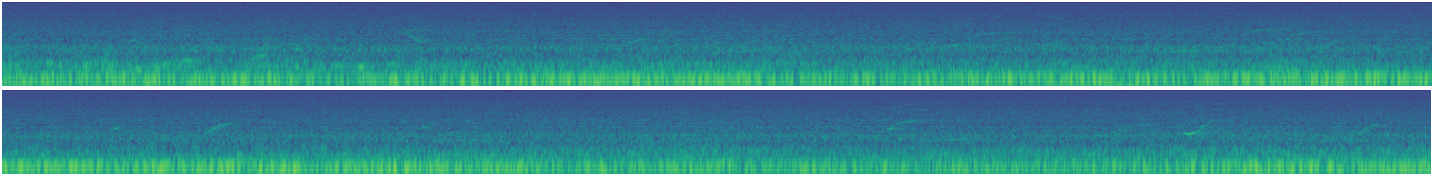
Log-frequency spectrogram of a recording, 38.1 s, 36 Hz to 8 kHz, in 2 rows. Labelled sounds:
12.9	13.3	humpback whale, 0.80 to 1.1 kHz
16.7	17.4	humpback whale, 0.90 to 1.4 kHz
21.9	22.2	humpback whale, 0.80 to 0.96 kHz
31.0	31.7	humpback whale, 0.83 to 3.5 kHz
34.2	34.4	humpback whale, 0.80 to 0.93 kHz
35.0	35.4	humpback whale, 0.80 to 1.2 kHz

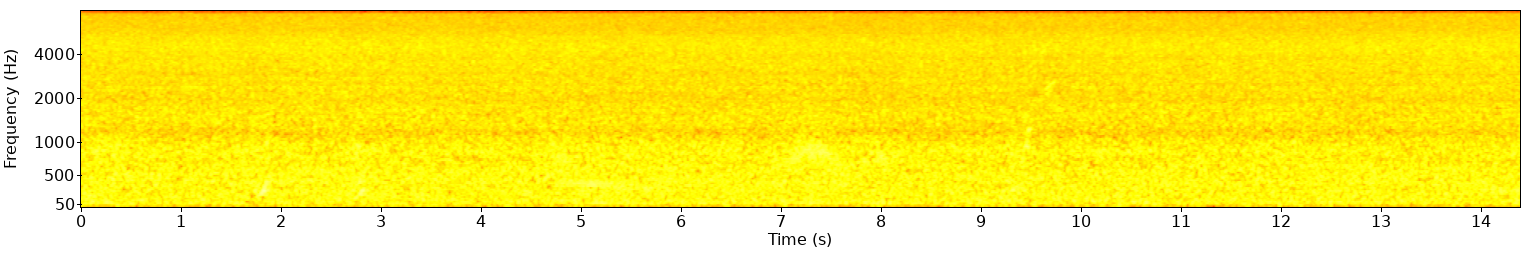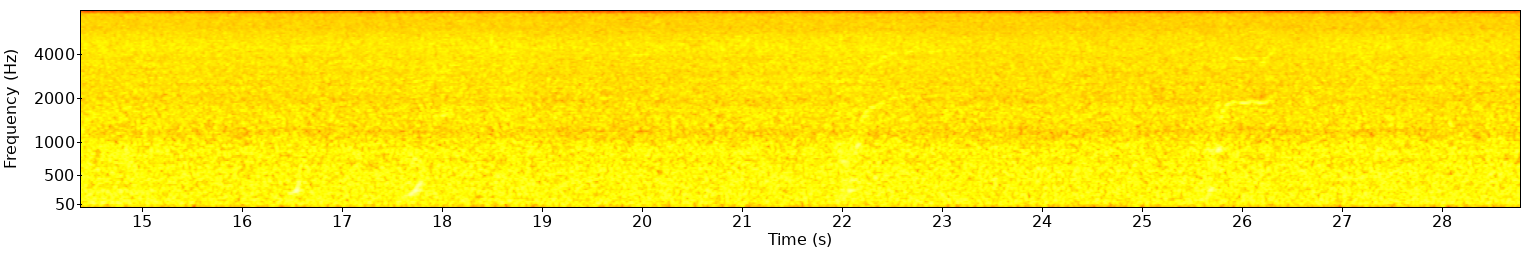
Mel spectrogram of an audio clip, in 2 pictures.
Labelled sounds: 25.8	26.3	humpback whale, 1.4 to 2.0 kHz

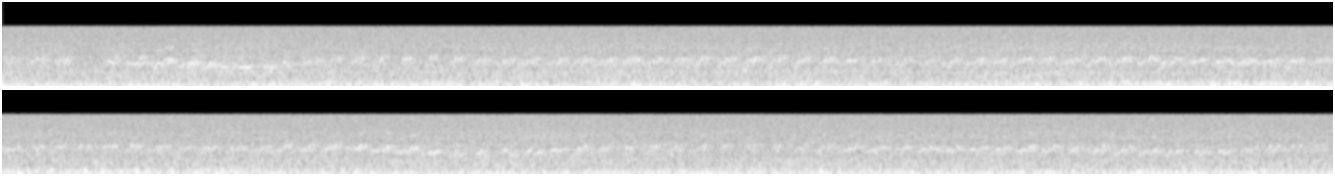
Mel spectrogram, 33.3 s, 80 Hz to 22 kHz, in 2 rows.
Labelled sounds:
2.2	3.1	vessel noise, 0.86 to 1.4 kHz
7.5	7.7	vessel noise, 1.2 to 1.7 kHz
12.7	12.9	vessel noise, 1.4 to 1.8 kHz
14.8	15.1	vessel noise, 1.3 to 1.7 kHz
21.0	21.2	vessel noise, 1.3 to 2.0 kHz
21.9	22.2	vessel noise, 0.93 to 1.3 kHz
23.5	23.7	vessel noise, 1.2 to 1.6 kHz
27.1	27.8	vessel noise, 1.0 to 1.8 kHz
28.3	29.0	vessel noise, 1.2 to 1.7 kHz

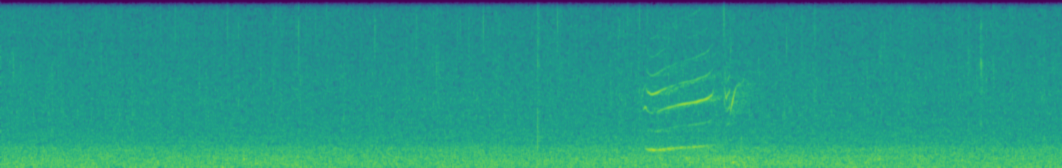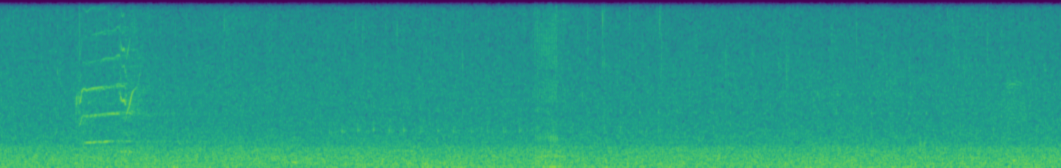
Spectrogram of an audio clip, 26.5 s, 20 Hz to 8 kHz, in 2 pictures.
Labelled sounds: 8.0	9.3	killer whale, northern resident, A clan, AB subclan, 0.81 to 5.9 kHz
14.2	15.0	killer whale, northern resident, A clan, AB subclan, 1.2 to 7.7 kHz

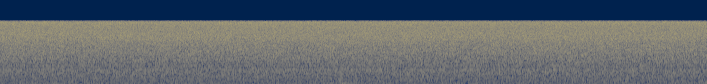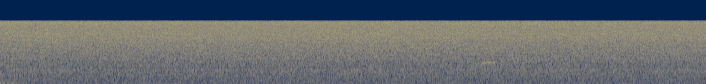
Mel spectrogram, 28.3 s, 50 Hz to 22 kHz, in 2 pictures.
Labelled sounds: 23.8	24.1	humpback whale, 0.93 to 1.1 kHz

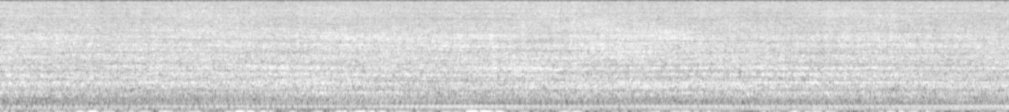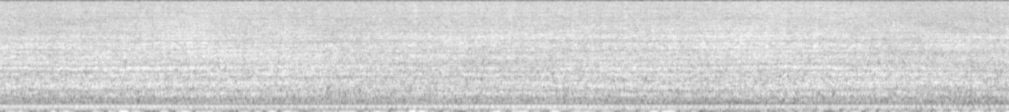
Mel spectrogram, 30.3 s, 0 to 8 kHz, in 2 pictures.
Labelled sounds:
27.5	27.8	vessel noise, 4.9 to 5.1 kHz

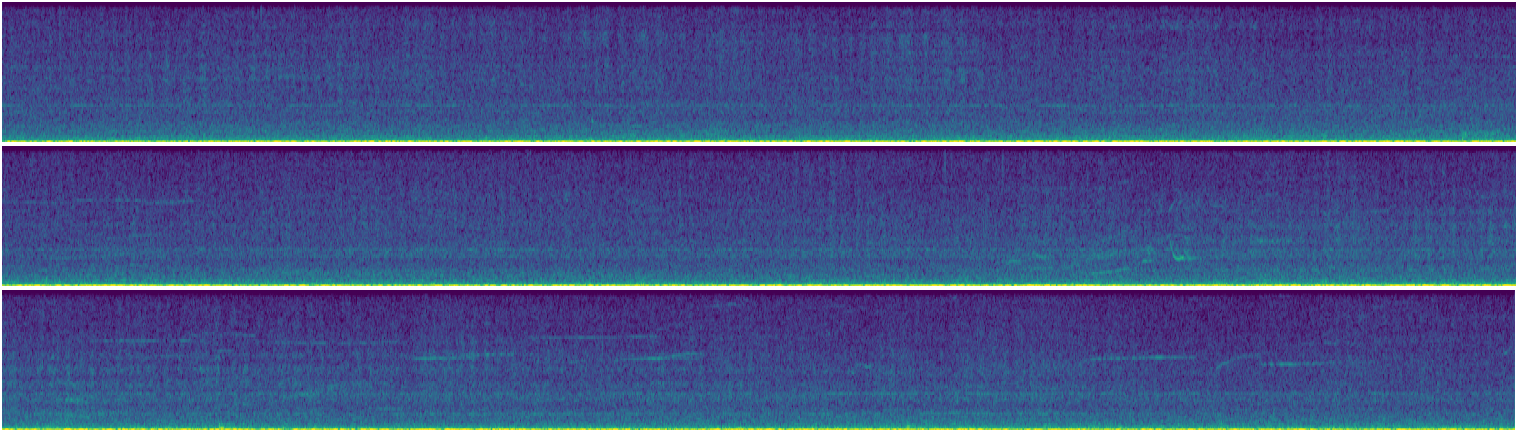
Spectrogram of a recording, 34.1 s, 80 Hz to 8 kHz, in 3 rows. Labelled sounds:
18.8	19.2	killer whale, 1.1 to 2.0 kHz
25.8	26.5	killer whale, 3.6 to 5.1 kHz
27.3	28.0	killer whale, 3.9 to 5.4 kHz

